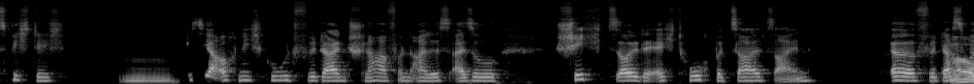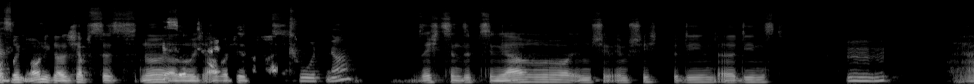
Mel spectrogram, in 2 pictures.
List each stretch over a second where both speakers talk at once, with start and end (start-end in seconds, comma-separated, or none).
11.3-12.7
